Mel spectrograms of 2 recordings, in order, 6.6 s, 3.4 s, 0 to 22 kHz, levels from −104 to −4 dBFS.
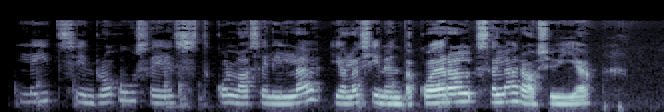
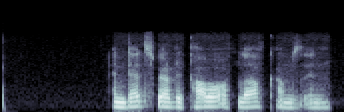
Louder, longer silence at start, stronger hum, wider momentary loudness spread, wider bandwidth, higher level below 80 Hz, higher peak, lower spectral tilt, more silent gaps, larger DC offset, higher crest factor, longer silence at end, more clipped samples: second, -29 LUFS vs -20 LUFS; second, 0.25 s vs 1.15 s; neither; first, 16 LU vs 9 LU; first, 12 kHz vs 7 kHz; second, -74 dBFS vs -60 dBFS; second, -12 dBFS vs -2 dBFS; second, -3 dB/octave vs -7.5 dB/octave; neither; neither; about the same, 18 dB vs 18 dB; first, 0.45 s vs 0.15 s; neither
